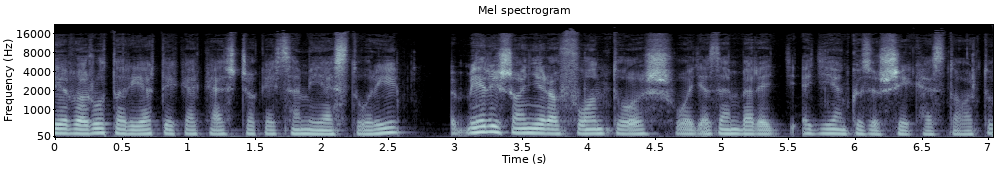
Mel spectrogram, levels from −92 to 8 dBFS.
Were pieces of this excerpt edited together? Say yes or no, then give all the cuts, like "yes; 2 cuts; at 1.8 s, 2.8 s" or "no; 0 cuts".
no; 0 cuts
